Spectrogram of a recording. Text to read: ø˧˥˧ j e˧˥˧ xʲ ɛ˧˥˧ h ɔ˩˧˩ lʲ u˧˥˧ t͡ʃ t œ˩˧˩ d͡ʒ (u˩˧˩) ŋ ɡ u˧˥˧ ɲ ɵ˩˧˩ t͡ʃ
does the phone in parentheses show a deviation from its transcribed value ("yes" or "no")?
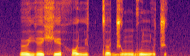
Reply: no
